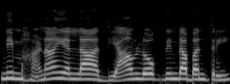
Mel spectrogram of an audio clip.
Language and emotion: Kannada, angry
